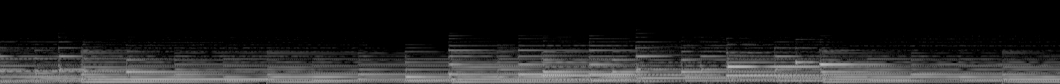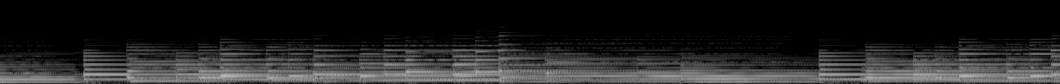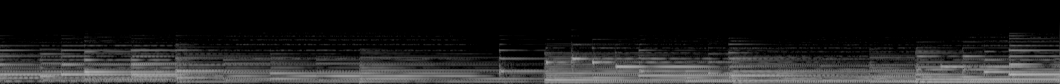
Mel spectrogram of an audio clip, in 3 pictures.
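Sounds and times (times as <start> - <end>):
piano improvisation: 0.0 - 31.7.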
